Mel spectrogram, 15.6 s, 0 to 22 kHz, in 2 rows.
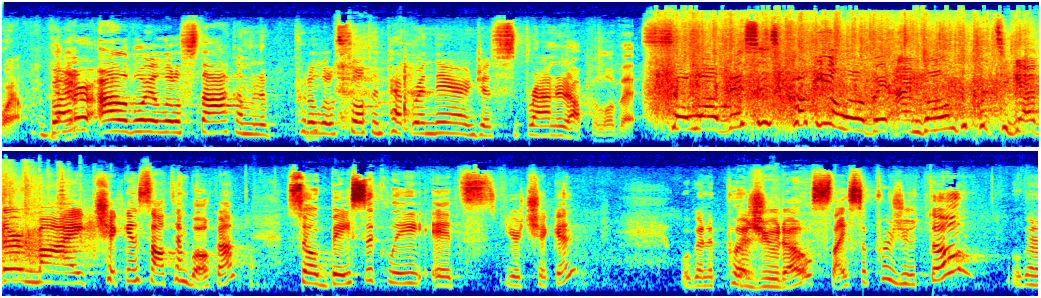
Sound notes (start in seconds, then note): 4.8 applause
